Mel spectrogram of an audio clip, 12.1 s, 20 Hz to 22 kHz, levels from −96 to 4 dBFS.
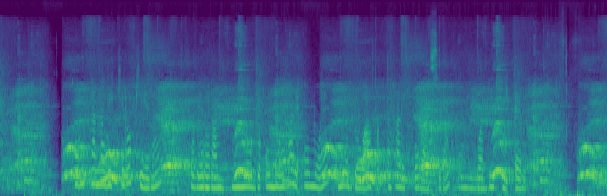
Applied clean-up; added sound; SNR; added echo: none; Cheering; -2 dB; none.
